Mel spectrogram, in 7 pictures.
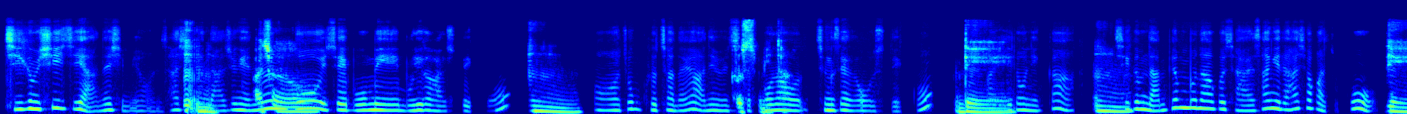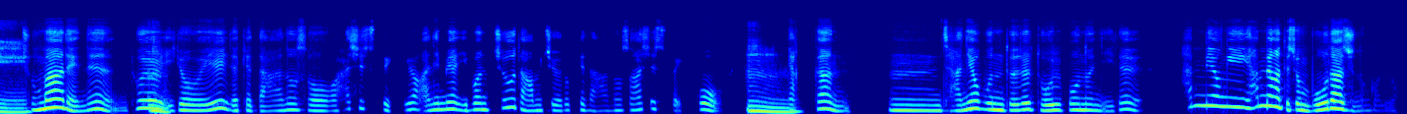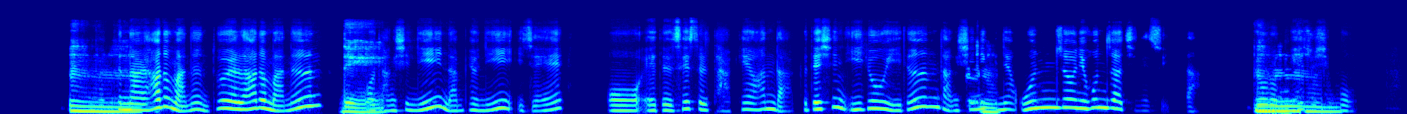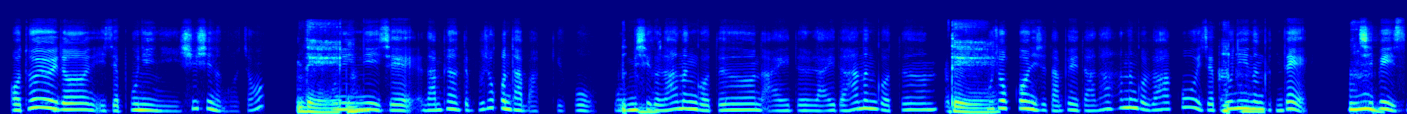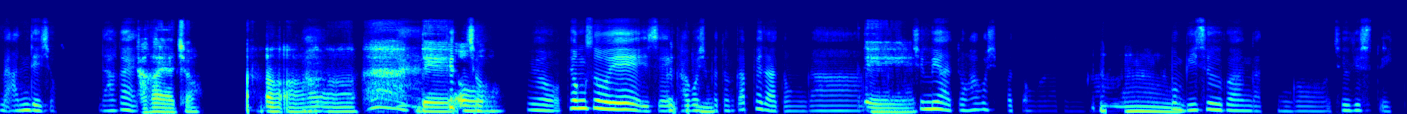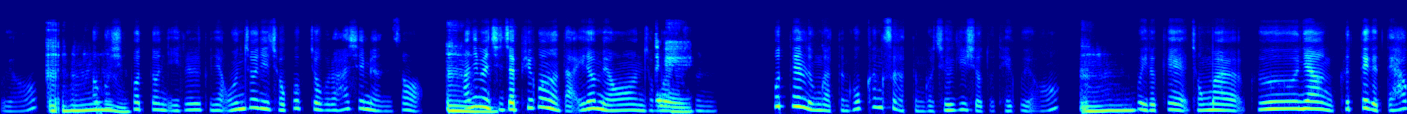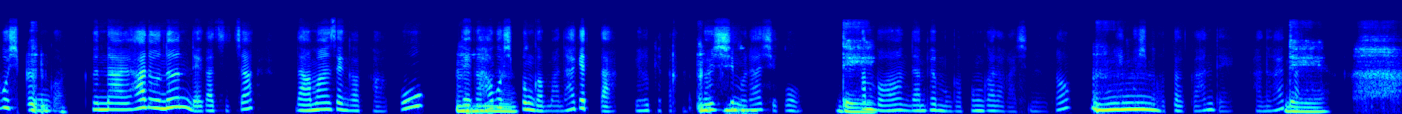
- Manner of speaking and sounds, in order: tapping; other background noise
- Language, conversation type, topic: Korean, advice, 휴일을 스트레스 없이 편안하고 즐겁게 보내려면 어떻게 해야 하나요?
